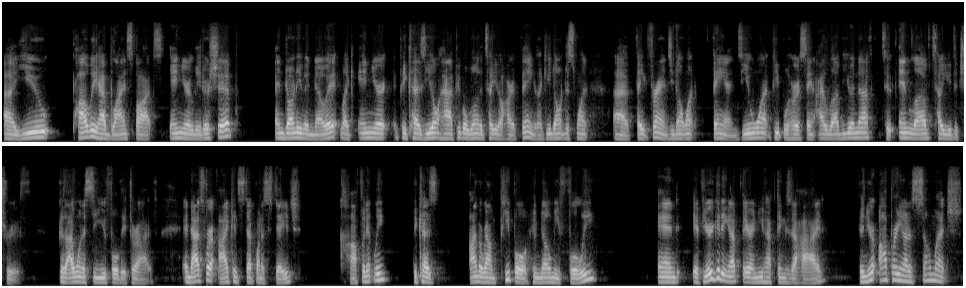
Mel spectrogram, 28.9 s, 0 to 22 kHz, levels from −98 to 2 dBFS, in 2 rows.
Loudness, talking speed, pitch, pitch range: -30 LUFS, 215 wpm, 130 Hz, 120-140 Hz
